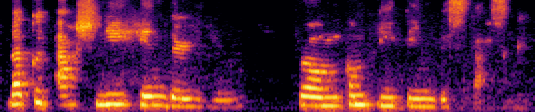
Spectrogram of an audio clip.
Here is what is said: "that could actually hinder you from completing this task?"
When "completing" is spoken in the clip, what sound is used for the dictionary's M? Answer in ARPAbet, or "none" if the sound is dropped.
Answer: M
